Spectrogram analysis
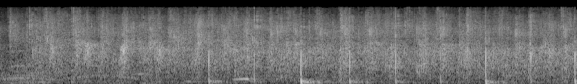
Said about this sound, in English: Want to stand up and give God a round of applause for that? That's worth a big celebration, I think.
